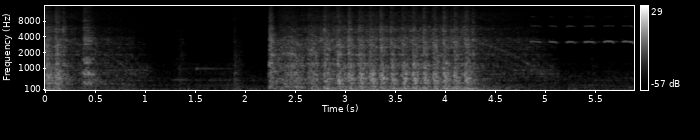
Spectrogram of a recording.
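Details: 1994 Trans Am Formula V8 that died under hard acceleration then idled low and rough; opti, coil and ignition module replaced, has spark and fuel (owner suspects low fuel pressure), slight smoke from exhaust and throttle body: cranks evenly but never fires.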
